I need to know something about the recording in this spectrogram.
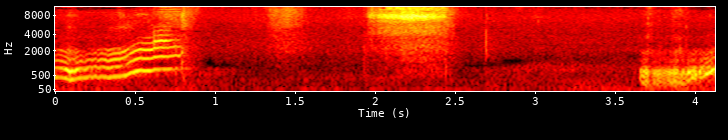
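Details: Kitten giving one short rising meow with stacked harmonics in its first second, followed by soft rustling and a brief louder burst of noise at the end.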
